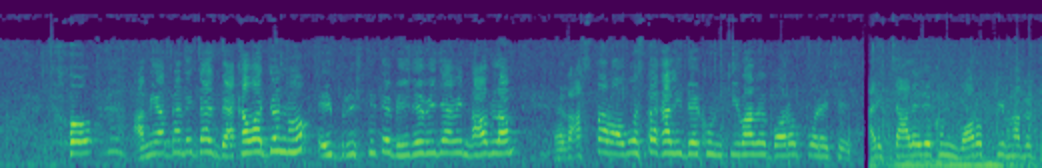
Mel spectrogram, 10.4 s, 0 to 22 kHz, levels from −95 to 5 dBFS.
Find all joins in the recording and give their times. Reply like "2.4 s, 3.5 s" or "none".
8.6 s

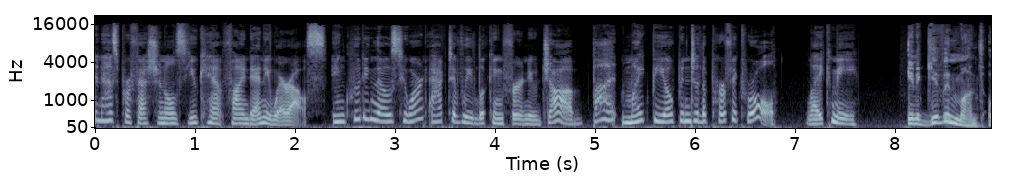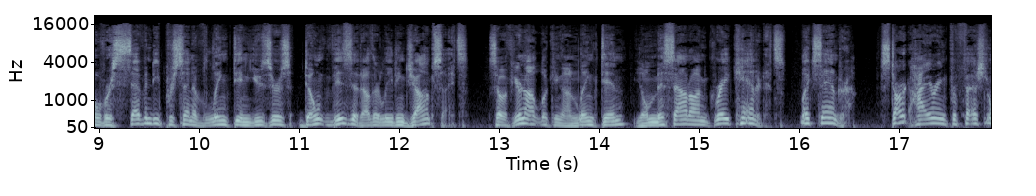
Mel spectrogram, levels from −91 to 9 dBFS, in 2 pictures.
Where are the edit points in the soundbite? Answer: none

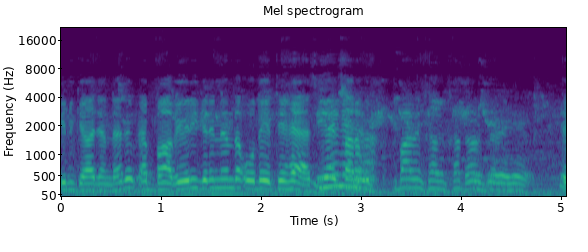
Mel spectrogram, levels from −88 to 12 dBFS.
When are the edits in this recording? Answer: none

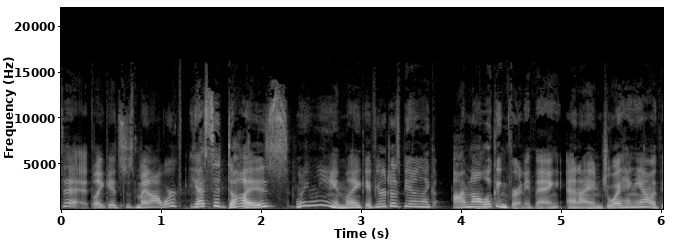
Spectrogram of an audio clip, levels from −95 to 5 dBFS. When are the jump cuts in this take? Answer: 1.2 s

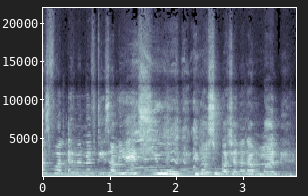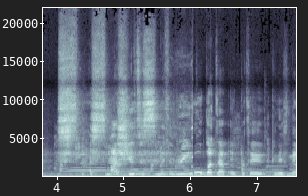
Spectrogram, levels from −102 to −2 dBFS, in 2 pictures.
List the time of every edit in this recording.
6.0 s

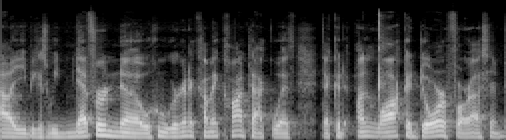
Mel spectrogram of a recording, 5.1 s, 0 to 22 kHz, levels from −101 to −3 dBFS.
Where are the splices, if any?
none

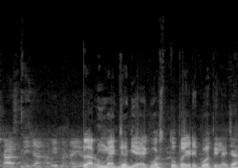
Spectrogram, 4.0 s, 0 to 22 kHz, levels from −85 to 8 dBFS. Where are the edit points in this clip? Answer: 1.4 s

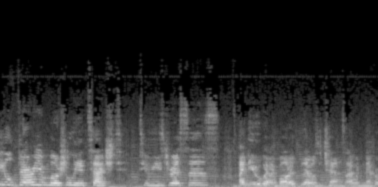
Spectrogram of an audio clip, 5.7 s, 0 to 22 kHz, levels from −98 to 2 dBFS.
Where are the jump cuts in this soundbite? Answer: 3.5 s

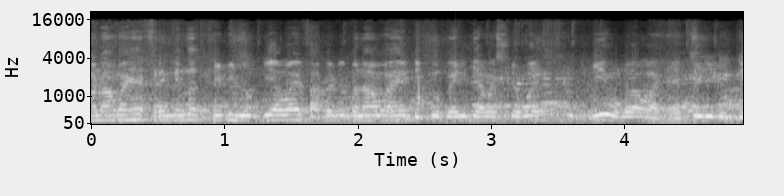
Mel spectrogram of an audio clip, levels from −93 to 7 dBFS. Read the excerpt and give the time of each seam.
none

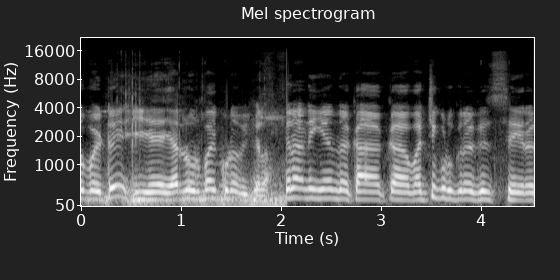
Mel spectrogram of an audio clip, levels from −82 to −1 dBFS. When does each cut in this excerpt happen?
2.1 s

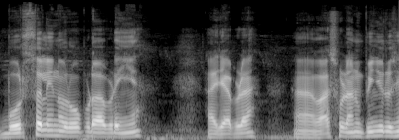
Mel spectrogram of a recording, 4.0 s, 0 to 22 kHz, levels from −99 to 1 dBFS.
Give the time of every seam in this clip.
none

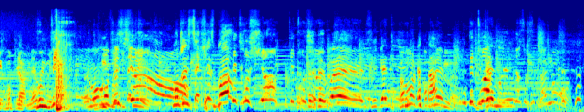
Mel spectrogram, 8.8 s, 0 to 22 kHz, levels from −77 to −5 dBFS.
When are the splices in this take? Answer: none

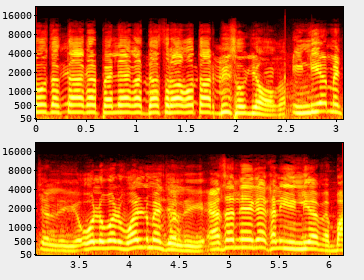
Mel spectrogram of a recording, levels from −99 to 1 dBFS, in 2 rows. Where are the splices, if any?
2.5 s

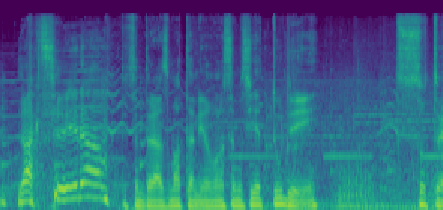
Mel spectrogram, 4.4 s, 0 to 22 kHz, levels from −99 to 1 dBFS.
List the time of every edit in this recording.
1.2 s

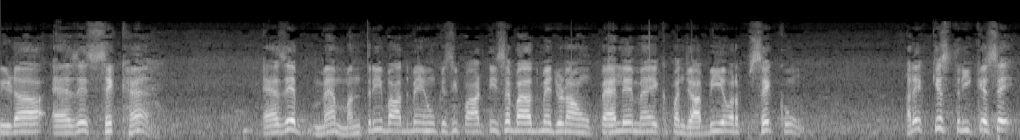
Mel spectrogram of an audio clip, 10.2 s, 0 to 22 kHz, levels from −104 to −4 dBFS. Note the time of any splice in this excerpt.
none

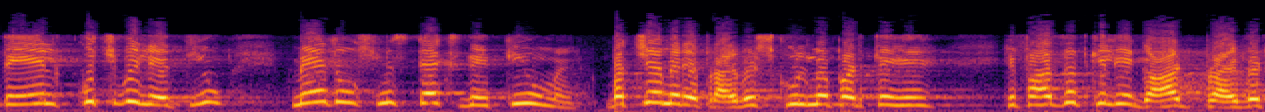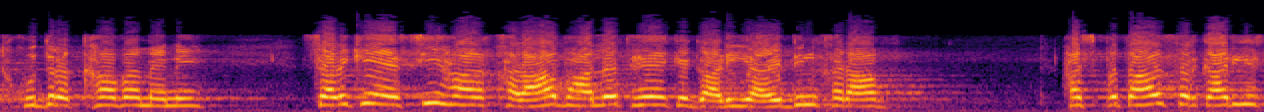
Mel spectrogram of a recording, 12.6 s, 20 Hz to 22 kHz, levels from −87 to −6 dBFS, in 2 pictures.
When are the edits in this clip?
2.9 s

